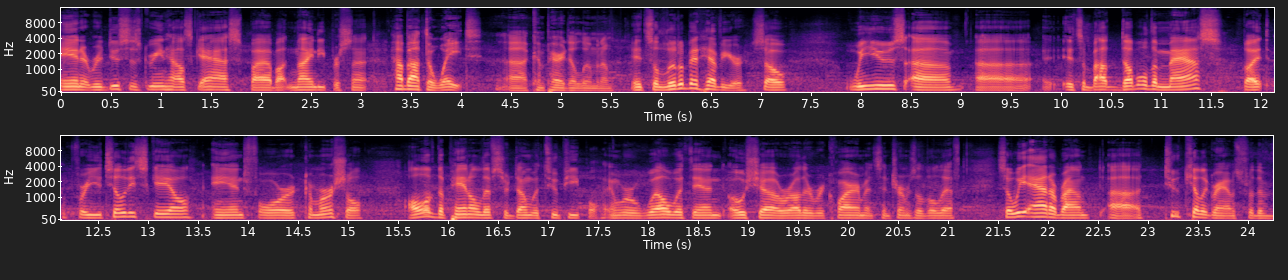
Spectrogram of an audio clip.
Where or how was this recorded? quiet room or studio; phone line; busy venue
busy venue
